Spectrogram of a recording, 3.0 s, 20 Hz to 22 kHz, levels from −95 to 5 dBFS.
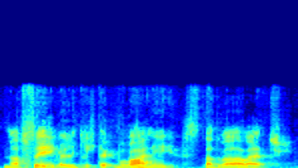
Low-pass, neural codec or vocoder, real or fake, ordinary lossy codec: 10.8 kHz; codec, 24 kHz, 1.5 kbps, HILCodec; fake; none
